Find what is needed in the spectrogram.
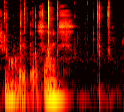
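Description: A man's voice speaking for just over a second, then a few separate computer-keyboard keystrokes near the end as a command is typed.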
